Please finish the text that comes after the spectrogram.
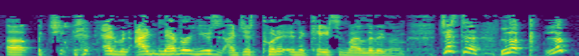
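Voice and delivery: normal talking voice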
